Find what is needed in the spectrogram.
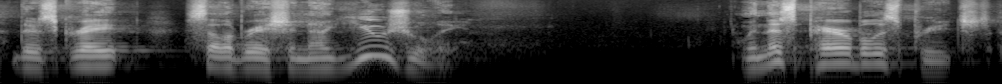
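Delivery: ordinary talk, nothing marked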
